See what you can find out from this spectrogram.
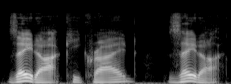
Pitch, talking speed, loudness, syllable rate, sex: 110 Hz, 80 wpm, -17 LUFS, 3.4 syllables/s, male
